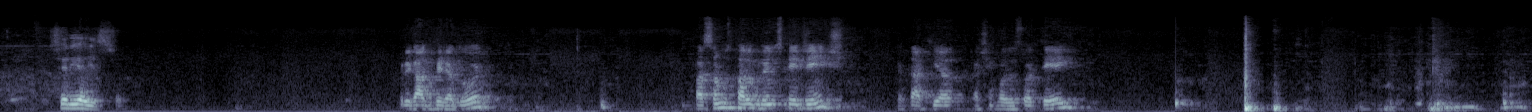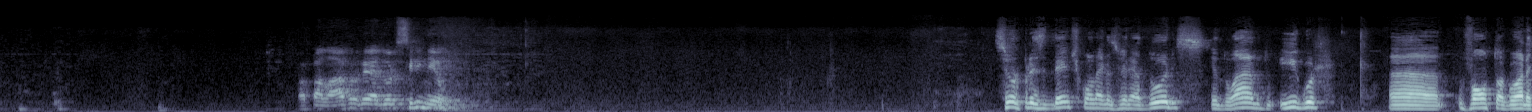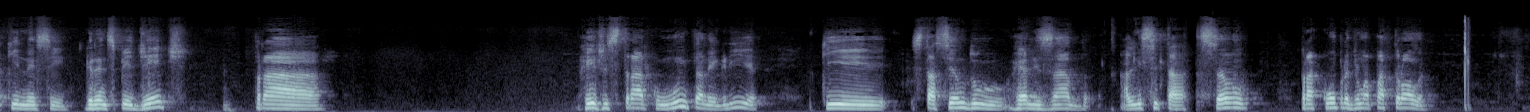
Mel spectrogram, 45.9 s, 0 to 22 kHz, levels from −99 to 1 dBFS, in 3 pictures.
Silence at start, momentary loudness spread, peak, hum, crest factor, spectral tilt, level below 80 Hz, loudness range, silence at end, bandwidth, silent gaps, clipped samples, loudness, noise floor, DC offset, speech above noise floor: 0.6 s; 21 LU; -8 dBFS; none; 22 dB; -6.5 dB/octave; -62 dBFS; 17 LU; 0.6 s; 11.5 kHz; none; under 0.1%; -27 LUFS; -74 dBFS; under 0.1%; 48 dB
